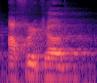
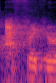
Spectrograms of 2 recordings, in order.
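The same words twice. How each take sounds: First: It is pronounced the German way. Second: It is pronounced the English way. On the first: The speaker calls it right. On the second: The speaker calls it wrong.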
